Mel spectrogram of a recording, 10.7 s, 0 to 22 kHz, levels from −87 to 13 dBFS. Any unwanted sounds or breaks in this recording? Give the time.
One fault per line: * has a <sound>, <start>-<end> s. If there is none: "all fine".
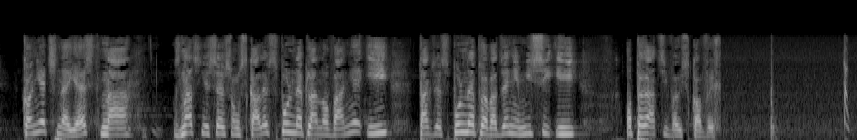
* has a thud, 9.6-9.8 s
* has a chirp, 10.5-10.6 s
